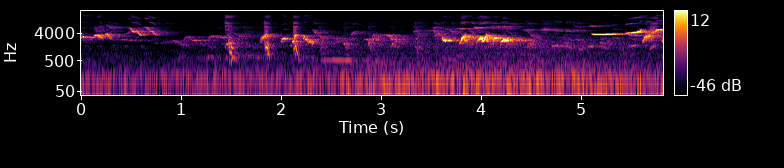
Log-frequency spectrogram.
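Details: Oriental magpie-robin from old forest singing loudly, starting with scattered sharp clicking notes, then building into a run of clear, varied high whistles.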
